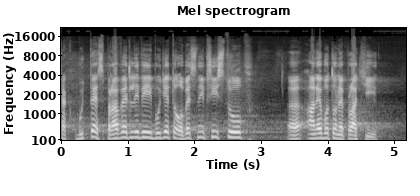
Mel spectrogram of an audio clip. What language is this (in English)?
Czech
